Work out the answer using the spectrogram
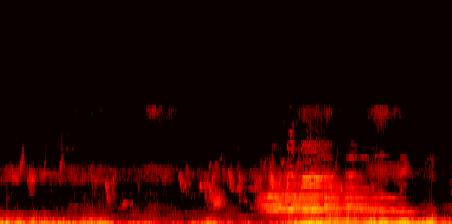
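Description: A long bird call, falling slightly in pitch, begins about four seconds in and lasts a couple of seconds. Underneath it, gusts of wind buffet the microphone and small birds chirp faintly.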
